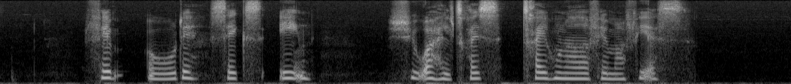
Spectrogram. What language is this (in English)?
Danish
